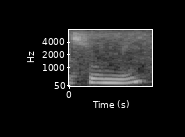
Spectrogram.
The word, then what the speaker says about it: Soomei: su nombre se escribe S-O-O-M-E-I. Mi mamá consideró que el nombre era muy complicado y, o sea, se pronunciaba Sumi, entonces ella decidió ponerme la pronunciación del nombre, Sumi.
